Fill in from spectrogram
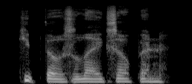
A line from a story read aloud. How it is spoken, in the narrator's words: growls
